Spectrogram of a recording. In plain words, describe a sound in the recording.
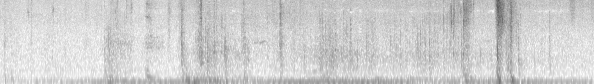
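A heavy wooden door creaks and swings open.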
